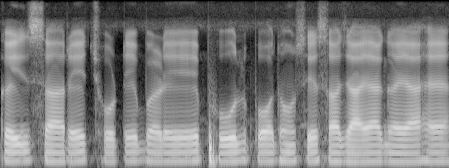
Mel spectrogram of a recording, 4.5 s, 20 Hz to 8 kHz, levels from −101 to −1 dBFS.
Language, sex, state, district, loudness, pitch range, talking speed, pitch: Hindi, male, Jharkhand, Deoghar, -19 LUFS, 105-110 Hz, 135 wpm, 105 Hz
